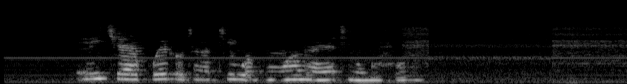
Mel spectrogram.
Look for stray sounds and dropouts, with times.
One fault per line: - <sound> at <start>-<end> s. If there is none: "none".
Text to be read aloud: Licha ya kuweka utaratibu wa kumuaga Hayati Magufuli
none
